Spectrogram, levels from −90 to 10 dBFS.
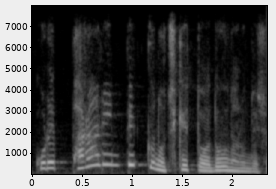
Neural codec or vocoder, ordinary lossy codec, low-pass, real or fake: none; Opus, 24 kbps; 7.2 kHz; real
